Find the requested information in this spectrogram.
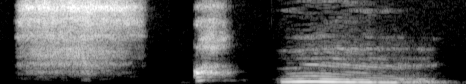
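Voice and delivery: "s", "oh", "mm" said as separate stretched phonemes, "s" hissed voiceless; segmented sounds. Shown as a demonstration. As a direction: sound out each phoneme apart. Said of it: "Can you blend it?".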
